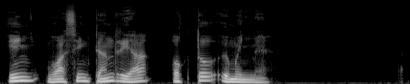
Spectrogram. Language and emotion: Santali, neutral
